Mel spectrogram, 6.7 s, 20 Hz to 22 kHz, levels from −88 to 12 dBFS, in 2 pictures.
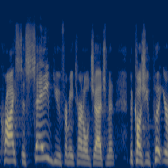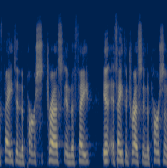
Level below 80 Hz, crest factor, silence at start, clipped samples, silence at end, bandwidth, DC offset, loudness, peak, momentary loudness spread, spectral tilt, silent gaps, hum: under -90 dBFS; 22 dB; 0.1 s; under 0.1%; 0 s; 13.5 kHz; under 0.1%; -28 LUFS; -6 dBFS; 11 LU; -2.5 dB/octave; none; none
